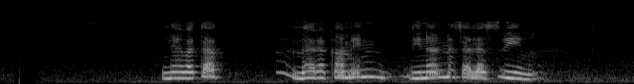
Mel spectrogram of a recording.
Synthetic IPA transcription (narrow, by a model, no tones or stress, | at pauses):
næʋət̪at̪̚ | mæɾəkamend̪inanːəsɛləsʋiːmə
